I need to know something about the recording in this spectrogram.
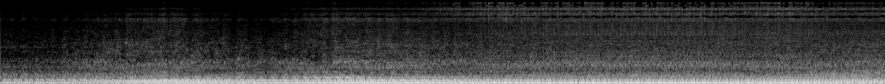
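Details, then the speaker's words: Jeep SRT8 with 392 Hemi V8, first start after fuel system work, coolant low and temp reading about 88 degrees: deep smooth rumble swelling slightly under load then settling into a steady, even idle without ticks or knocks; healthy. "Man, she sounds good. Oh, she has a load on her now."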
